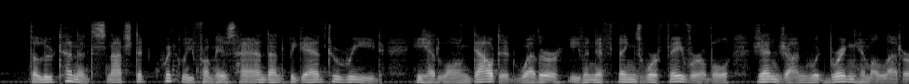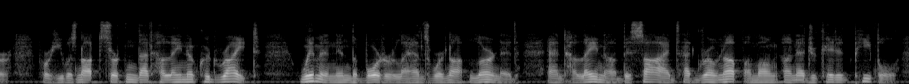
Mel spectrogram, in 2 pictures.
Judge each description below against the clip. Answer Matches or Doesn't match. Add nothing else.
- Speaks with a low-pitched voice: Matches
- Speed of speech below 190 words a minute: Matches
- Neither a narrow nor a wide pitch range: Matches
